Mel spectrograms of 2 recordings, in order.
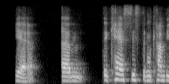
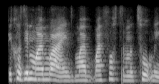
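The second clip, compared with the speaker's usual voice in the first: ordinary talk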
